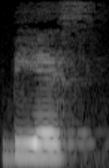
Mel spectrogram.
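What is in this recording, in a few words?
"bies", Spanish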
